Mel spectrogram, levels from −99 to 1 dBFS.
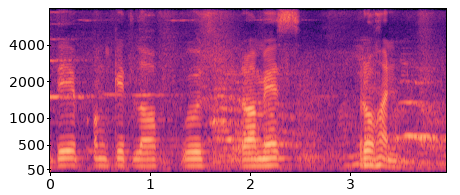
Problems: constant background noise, continuous background conversations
